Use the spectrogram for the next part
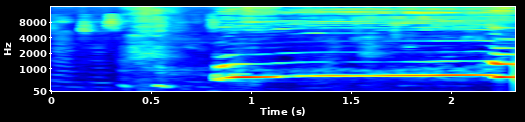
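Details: Husky/Malamute named Key singing to TV adverts: brief muffled sounds, then a steady drawn-out tonal howl held for well over a second.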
